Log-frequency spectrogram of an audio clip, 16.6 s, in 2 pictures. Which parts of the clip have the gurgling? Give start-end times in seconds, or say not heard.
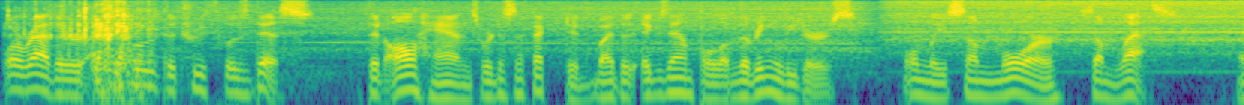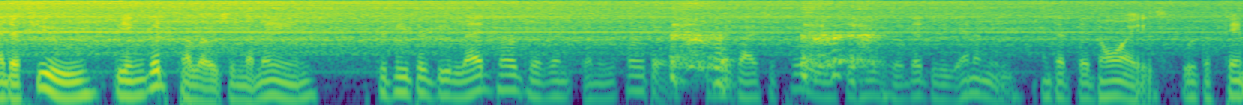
0.0-1.4.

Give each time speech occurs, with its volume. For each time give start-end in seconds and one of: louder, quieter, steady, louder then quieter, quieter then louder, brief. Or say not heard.
0.0-16.5 quieter.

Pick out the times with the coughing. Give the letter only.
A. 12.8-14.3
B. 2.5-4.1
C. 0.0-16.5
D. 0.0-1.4
A.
